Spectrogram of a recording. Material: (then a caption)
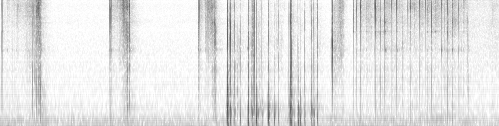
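Ice. A block of ice, alongside a textured glass dish, is tapped and scratched. A few short, bright scraping swipes with pauses between them build into a quick, uneven run of sharp, crunchy taps and scratches. Each hit is dry and dies away almost instantly.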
